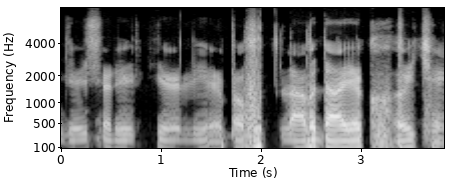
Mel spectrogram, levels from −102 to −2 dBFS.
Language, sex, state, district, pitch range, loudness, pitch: Maithili, male, Bihar, Saharsa, 95-100 Hz, -19 LUFS, 100 Hz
